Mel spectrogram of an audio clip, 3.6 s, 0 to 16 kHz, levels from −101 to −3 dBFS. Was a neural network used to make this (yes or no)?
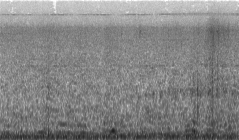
no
